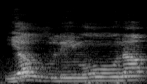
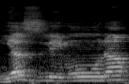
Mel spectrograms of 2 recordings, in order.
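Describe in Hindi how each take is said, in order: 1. यह व्यंजन बिना सीटी जैसी सिसकी के बोला जाता है। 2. यह व्यंजन सीटी जैसी सिसकी के साथ बोला जाता है।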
